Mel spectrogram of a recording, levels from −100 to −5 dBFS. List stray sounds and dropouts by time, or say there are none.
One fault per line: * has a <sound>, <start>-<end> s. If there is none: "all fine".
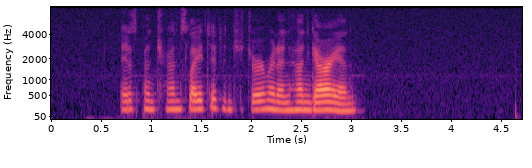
all fine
